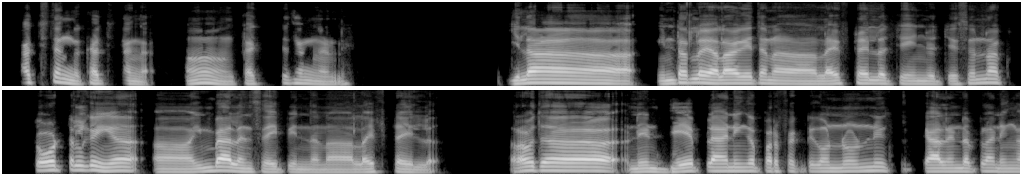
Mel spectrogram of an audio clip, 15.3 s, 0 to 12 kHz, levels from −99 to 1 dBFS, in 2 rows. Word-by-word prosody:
ఖచ్చితంగా, 155 Hz, -, -3 dB
ఖచ్చితంగా 115 Hz, -3 st, -5 dB, 0.3 s
ఆ! -, -, -1 dB, 0.4 s
ఖచ్చితంగా 120 Hz, +2 st, -7 dB
అండి. 100 Hz, +1 st, -10 dB, 1.3 s
ఇలా 150 Hz, +5 st, +5 dB, 0.9 s
ఇంటర్‌‌లో 150 Hz, +5 st, +1 dB
ఎలాగైతే 130 Hz, 0 st, +3 dB
నా -, -, 0 dB, 0.3 s
లైఫ్ 120 Hz, +2 st, 0 dB
స్టైల్‌లో 125 Hz, -1 st, 0 dB
చేంజ్ 110 Hz, -1 st, -4 dB
వచ్చేసిందో, 110 Hz, +7 st, -7 dB
నాకు 145 Hz, -, -4 dB, 0.4 s
టోటల్‌గా 180 Hz, +1 st, +2 dB
ఇగ 150 Hz, +1 st, +2 dB, 0.3 s
ఆహ్, 110 Hz, -1 st, -1 dB
ఇంబ్యాలెన్స్ 140 Hz, -6 st, +3 dB
అయిపోయింది 100 Hz, -2 st, -5 dB
నా -, -, -2 dB, 0.2 s
లైఫ్ 110 Hz, 0 st, -2 dB
స్టైల్‌. 100 Hz, -3 st, -3 dB, 0.6 s
తర్వాత 160 Hz, +1 st, +1 dB, 0.7 s
నేను 120 Hz, 0 st, -1 dB
డే 120 Hz, +3 st, +1 dB, 0.2 s
ప్లానింగే 145 Hz, 0 st, +1 dB
పర్‌ఫెక్ట్‌గా 130 Hz, -1 st, -5 dB
ఉన్నోడిని 140 Hz, +4 st, -2 dB, 0.3 s
క్యాలెండర్ 125 Hz, -1 st, +1 dB
ప్లానింగ్ 120 Hz, -3 st, -3 dB
125 Hz, 120 wpm, -23 LUFS, 115-145 Hz, 1.3 s, ఇలా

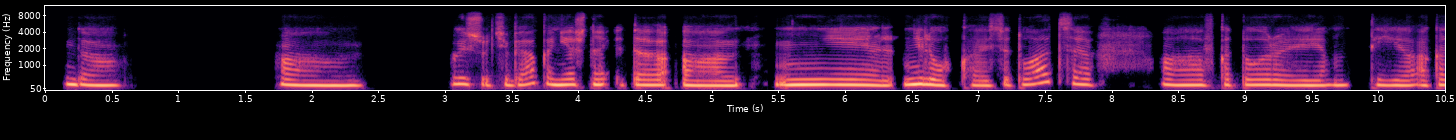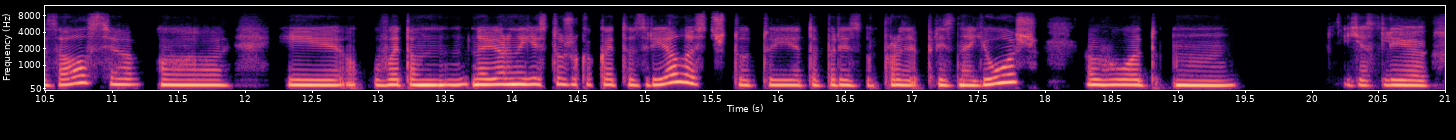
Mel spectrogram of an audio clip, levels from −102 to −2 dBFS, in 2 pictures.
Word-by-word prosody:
Да. 200 Hz, -4 st, +1 dB, 1.2 s
А, 230 Hz, -, -1 dB
м, 195 Hz, -2 st, +2 dB, 0.6 s
видишь, 245 Hz, -2 st, -2 dB
у -, -, -6 dB
тебя, 215 Hz, +5 st, -5 dB
конечно, 220 Hz, -2 st, +1 dB
это, 210 Hz, +1 st, -1 dB
а, 190 Hz, -2 st, +2 dB, 0.4 s
нел 215 Hz, -2 st, +4 dB
нелёгкая 210 Hz, -4 st, +2 dB
ситуация, 230 Hz, -, -5 dB, 0.5 s
а, 205 Hz, -2 st, +1 dB
в 190 Hz, -, -12 dB
которой, 205 Hz, -2 st, 0 dB
а, -, -, -1 dB
м, 200 Hz, 0 st, -3 dB
ты 200 Hz, -2 st, -2 dB
оказался. 225 Hz, +4 st, -4 dB
А. 210 Hz, -1 st, +3 dB, 0.5 s
И, 205 Hz, -1 st, +3 dB
э, 220 Hz, -, -5 dB
в 205 Hz, 0 st, -2 dB
этом, 215 Hz, 0 st, +2 dB
м, 210 Hz, +2 st, +4 dB
наверное, 230 Hz, +2 st, +5 dB
есть 230 Hz, -1 st, 0 dB
тоже 230 Hz, -2 st, -5 dB
какая-то 215 Hz, -1 st, -6 dB
зрелость, 245 Hz, +8 st, -1 dB
что 205 Hz, -2 st, -7 dB
ты 205 Hz, 0 st, -1 dB
это 200 Hz, +1 st, -5 dB
приз 200 Hz, -1 st, -3 dB
пры 210 Hz, -2 st, -1 dB
признаёшь. 215 Hz, -, 0 dB, 0.4 s
Вот, 215 Hz, -2 st, 0 dB
м. 195 Hz, -1 st, +4 dB, 0.8 s
И 215 Hz, -, -14 dB
если, 200 Hz, 0 st, -1 dB
э, -, -, -11 dB
210 Hz, 115 wpm, -22 LUFS, 200-220 Hz, 1.2 s, наверное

